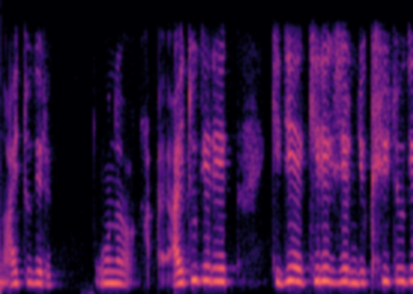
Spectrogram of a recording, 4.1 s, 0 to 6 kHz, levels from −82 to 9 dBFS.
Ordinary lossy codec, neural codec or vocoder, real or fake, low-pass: none; none; real; 5.4 kHz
